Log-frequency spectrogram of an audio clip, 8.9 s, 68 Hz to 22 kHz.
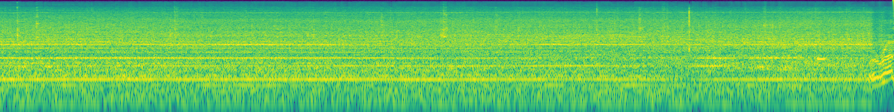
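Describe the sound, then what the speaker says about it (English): A John Deere 9100 4wd tractor pulls a Salford tillage implement working up ground at just over 6.5 mph, its engine a loud, steady drone with a constant tonal hum and rumble throughout. "This tractor is pulling the Salford"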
